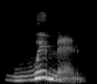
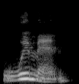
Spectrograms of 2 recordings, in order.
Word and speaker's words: women: Man, men woman women. The pronunciation changes a little bit in this case. Woman, w woman. We women.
